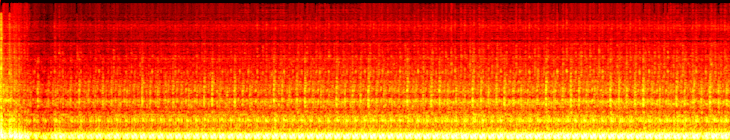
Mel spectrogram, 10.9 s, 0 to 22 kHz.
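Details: 2007 Honda Shadow after new clutch and oil drain; knocked before and seized while running during oil check: loud uneven clatter at idle, about four knocks a second over low beat; still bad, cause unknown.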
